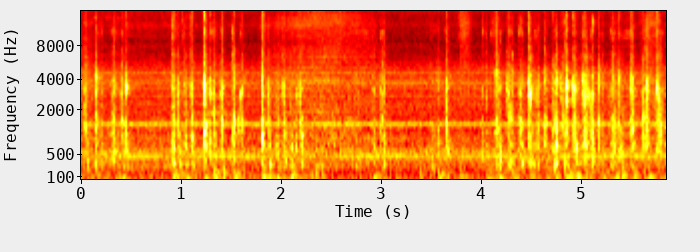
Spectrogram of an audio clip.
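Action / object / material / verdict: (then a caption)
tap / plastic keyboard keys / plastic / none. Both hands type with their fingertips on a full-size Corsair K35 plastic mechanical keyboard with red-backlit plastic keys. Rapid bright, clicky keystrokes come in bursts, with a quieter stretch in the middle before a fast flurry at the end. Each clack is short and dry, with almost no low end.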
